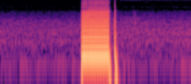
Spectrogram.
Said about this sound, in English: Loud beep, which is cool. I want that as a sound effect so that we can bleep out everybody's Wes Snyder's.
